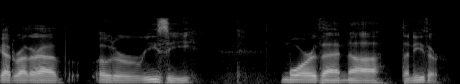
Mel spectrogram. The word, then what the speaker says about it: Odorizzi: Odorizzi. – Whose name I just pronounced differently the second time because that's the correct way. Baseball Reference has informed me.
